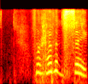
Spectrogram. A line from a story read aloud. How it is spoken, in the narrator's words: he cried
